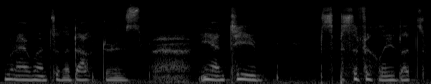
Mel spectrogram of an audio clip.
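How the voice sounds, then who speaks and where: A woman in her thirties with a low, raspy, breathy voice, speaking softly and hesitantly as a podcast guest, with many fillers and restarts. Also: little pitch movement, normal speed, slight background noise. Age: 30s. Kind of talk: casual interview talk.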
